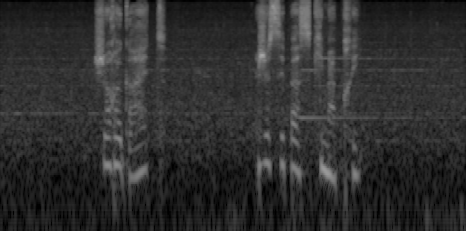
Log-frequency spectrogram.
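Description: A young woman speaks softly and sadly.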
